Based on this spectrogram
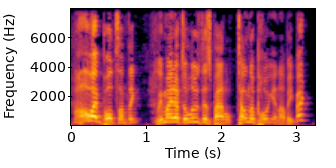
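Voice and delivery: high, loud hammy French soldier; French accent. Pretend. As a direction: ham up a straining French soldier. [name] in French Revolution bit.

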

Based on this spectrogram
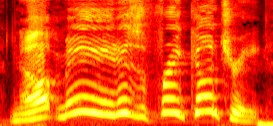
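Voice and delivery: high, puffed-up mock defiance; mock defiant customer. Customer refusing the manager, high mock defiance. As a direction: dig in like a stubborn shopper. Acted quarrel, customer's line.

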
